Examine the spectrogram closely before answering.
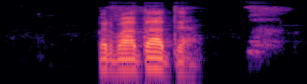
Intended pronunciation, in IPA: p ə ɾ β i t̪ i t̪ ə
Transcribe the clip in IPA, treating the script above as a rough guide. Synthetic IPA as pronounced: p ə ɾ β a t̪ a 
